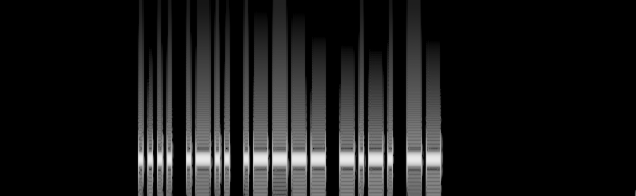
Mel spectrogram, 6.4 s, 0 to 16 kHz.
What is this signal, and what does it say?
Morse code, heard as a keyed tone, about 25 wpm, 700 Hz. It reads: HL1CM
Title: DXCC-100 Call Signs - 5 Characters - 25wpm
